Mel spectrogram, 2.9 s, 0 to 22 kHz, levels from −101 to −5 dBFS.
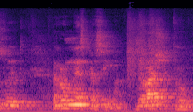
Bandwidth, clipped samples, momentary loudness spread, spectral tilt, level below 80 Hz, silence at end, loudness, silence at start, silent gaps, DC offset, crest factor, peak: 14.5 kHz; under 0.1%; 15 LU; -6 dB/octave; -58 dBFS; 0 s; -28 LUFS; 0 s; none; 0.2%; 16 dB; -12 dBFS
